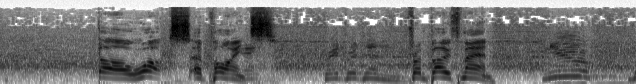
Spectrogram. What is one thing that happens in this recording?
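Crowd members whistle and shout loudly.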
